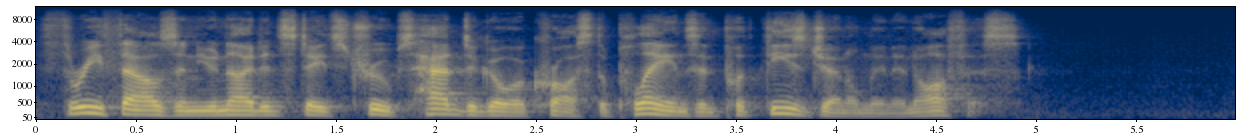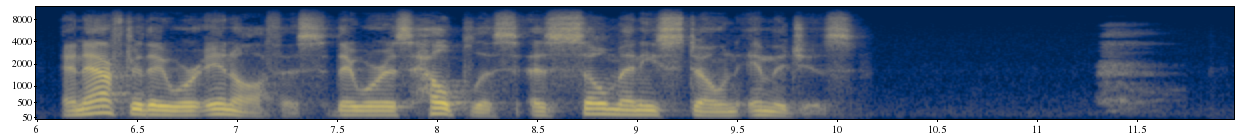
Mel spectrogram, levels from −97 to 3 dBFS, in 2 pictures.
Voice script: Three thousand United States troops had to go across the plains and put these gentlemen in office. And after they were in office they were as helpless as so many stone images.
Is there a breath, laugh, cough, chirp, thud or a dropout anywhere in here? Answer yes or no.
yes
